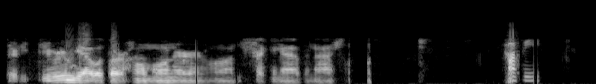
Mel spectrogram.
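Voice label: Mesa police department, scanner audio trunk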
